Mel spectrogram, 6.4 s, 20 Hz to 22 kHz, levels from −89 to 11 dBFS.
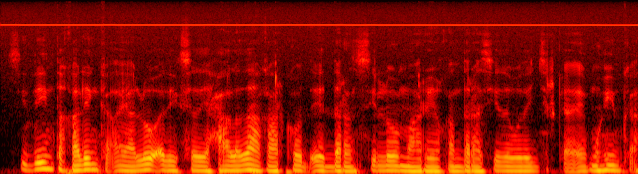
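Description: A switching power supply somewhere in the recording chain is running in an audible burst mode or beating with another supply, and its ripple leaks into the audio as a switching supply whistle. It is present throughout the speech: a thin, high whistle that wanders between about 12.05 and 12.19 kHz as the supply's load shifts. It sits only around 10 dB below the speech.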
